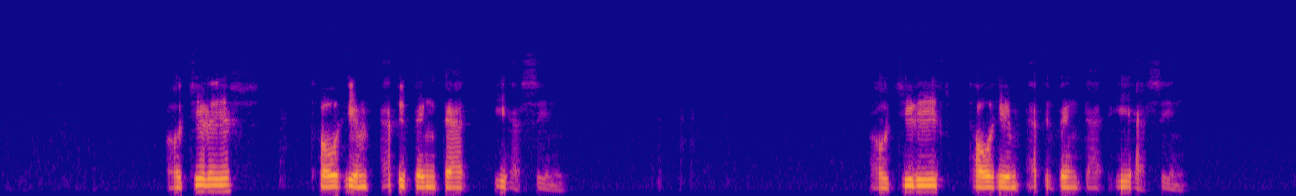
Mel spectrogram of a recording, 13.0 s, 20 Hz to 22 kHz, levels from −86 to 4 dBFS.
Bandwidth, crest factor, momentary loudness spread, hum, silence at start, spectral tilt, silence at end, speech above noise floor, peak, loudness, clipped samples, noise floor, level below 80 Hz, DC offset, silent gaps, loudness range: 4.3 kHz; 20 dB; 14 LU; none; 1.7 s; -9.5 dB/octave; 1.2 s; 54 dB; -4 dBFS; -22 LUFS; under 0.1%; -76 dBFS; -68 dBFS; under 0.1%; none; 10 LU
